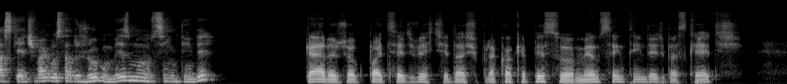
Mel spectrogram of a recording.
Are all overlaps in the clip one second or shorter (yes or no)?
yes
